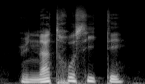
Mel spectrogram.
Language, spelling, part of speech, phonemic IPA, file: French, atrocité, noun, /a.tʁɔ.si.te/, Fr-atrocité.ogg
- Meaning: atrocity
